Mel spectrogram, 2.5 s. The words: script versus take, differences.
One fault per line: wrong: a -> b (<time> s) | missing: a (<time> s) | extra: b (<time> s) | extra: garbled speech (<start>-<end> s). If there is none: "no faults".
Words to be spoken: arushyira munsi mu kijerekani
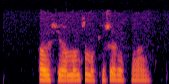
no faults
